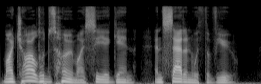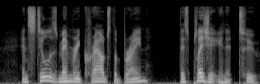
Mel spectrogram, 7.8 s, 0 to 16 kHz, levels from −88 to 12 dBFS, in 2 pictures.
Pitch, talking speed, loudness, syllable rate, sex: 110 Hz, 175 wpm, -23 LUFS, 4.9 syllables/s, male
